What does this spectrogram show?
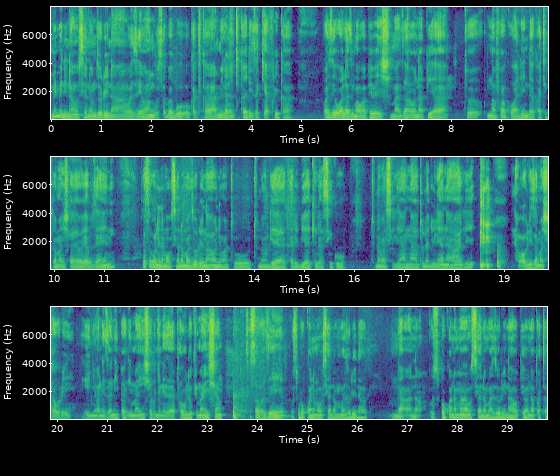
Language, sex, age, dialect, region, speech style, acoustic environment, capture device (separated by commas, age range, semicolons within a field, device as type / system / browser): Swahili, male, 25-34, Kenya - Mombasa, Kenya, focused, nature, mobile / Linux / Chrome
